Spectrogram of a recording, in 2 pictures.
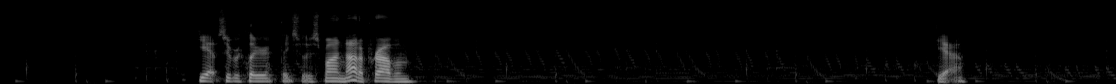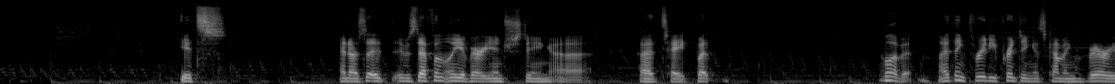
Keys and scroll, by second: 17.8 s, 19.3 s.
